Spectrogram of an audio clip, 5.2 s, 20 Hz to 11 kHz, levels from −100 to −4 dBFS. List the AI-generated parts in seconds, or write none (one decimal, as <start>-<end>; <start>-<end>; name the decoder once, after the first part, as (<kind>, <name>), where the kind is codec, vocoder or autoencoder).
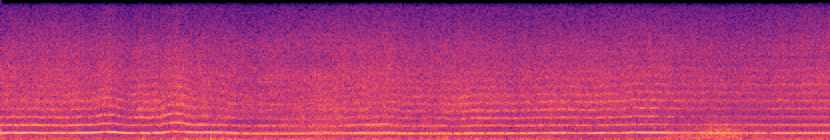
1.4-2.1 (codec, SNAC)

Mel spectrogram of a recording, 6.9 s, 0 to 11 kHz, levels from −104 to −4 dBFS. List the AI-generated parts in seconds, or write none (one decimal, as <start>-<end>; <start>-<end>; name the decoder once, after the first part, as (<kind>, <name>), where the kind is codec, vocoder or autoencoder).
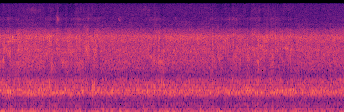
0.0-0.4 (codec, HILCodec); 0.9-2.0; 2.9-3.3; 4.2-5.9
